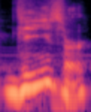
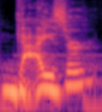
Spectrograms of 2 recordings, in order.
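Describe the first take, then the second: First: The first vowel sounds like 'ee'. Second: The first vowel sounds like 'eye'. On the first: This is the British way to say it. "Brits say geezer" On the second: This is the American way to say it. "Americans say geyser"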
